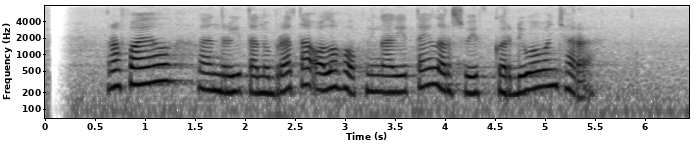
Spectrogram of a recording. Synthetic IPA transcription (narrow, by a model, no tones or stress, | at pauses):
rafaɛlːand̪ɾit̪anubɾat̪aʔɔlɔɦɔk̚niŋalit̪ajlərswifkɨrdiwawaɲt͡ʃaɾa̰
